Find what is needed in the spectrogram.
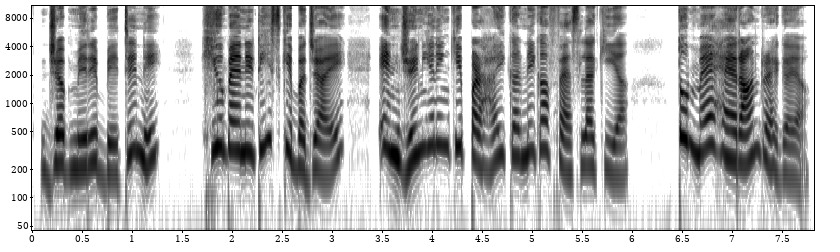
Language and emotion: Urdu, surprised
